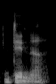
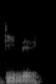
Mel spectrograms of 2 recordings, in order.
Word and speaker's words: dîner: Dinner, she says instead of dîner.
